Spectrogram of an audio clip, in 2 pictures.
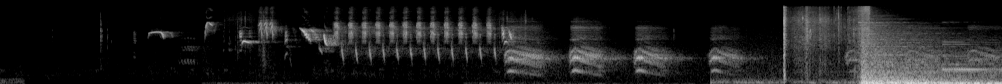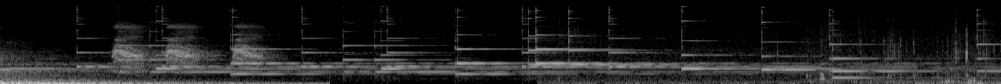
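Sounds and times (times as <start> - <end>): birds chirping: 1.3 - 7.7, 11.0 - 13.3
sharp crack: 7.8 - 12.8
loud deep noisy swell: 8.6 - 13.0.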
